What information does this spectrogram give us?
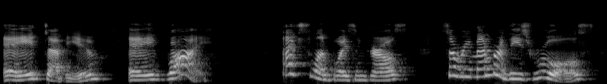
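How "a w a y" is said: slow letter-by-letter spelling; letters set apart, one at a time. Shown as a demonstration. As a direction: spell it slowly for learners. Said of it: "How would you spell away".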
